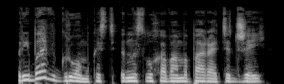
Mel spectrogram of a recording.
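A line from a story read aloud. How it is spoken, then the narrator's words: Plain. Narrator (Russian): сказала бабушка Сара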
